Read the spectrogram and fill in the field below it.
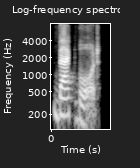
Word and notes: backboard: Indian

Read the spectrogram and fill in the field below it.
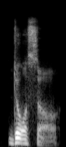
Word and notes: dorsal: British English

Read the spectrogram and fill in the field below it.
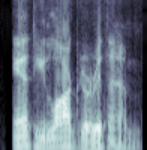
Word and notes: antilogarithm: American English

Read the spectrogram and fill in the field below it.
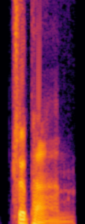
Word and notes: trepan: British English

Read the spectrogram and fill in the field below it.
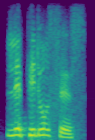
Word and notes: lipidosis: Indian

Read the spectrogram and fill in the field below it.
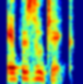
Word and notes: epizootic: Indian

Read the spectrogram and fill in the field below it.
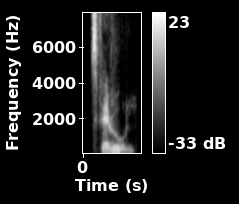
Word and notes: spherule: Indian

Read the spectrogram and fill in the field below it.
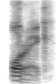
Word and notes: auric: British English

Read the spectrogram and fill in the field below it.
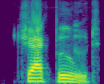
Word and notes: jackboot: American English

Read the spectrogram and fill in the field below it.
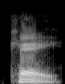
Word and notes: cay: American English

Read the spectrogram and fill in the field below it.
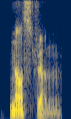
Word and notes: nostrum: British English

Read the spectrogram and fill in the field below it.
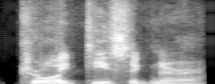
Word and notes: droit de seigneur: American English

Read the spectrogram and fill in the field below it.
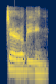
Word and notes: terebene: Indian

